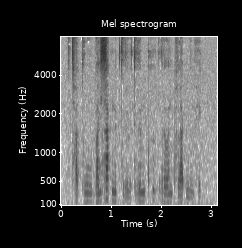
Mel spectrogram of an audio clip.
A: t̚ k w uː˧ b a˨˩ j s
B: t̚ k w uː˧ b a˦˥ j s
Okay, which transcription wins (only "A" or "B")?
B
